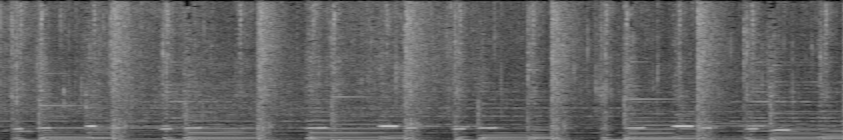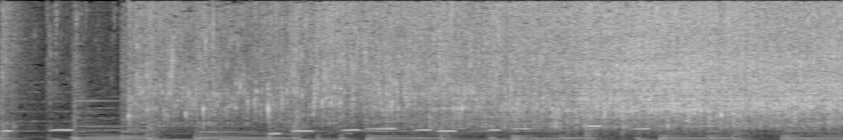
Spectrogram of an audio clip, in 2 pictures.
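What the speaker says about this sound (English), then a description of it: "Fry well the milkfish, then set it aside." Oil sizzles steadily with milkfish frying in it over background music; the frying hiss grows louder and fills the second half.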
